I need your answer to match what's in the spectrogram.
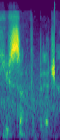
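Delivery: breathy mock insult under breath; whispered. Real, not acted.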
